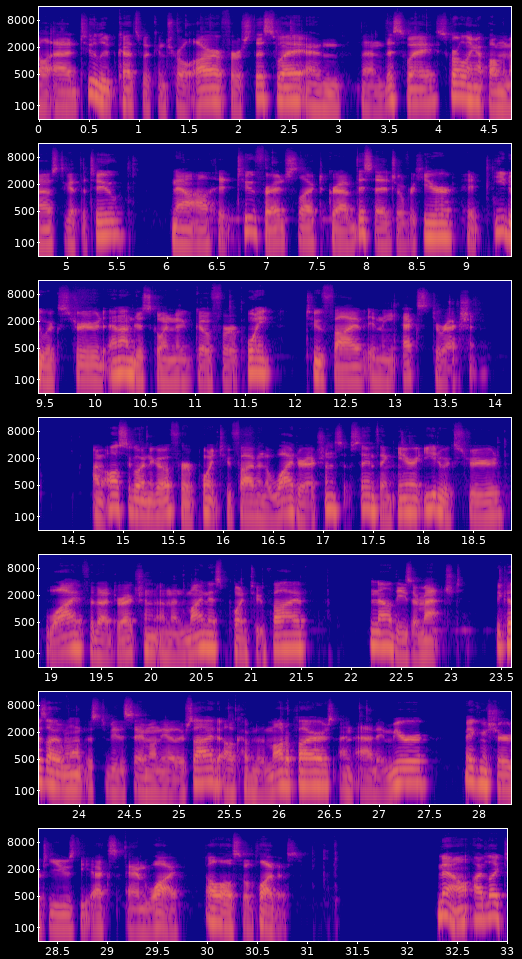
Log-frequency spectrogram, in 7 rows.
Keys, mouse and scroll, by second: 0.1 ctrl+r, 2.5 ctrl+r, 5.6 2, 7.0 click, 9.2 e, 14.2 middle click, 15.1 click, 17.7 e, 23.5 Tab, 25.5 click, 26.0 click, 31.0 click, 31.2 ctrl+a, 32.5-32.9 scroll down 5.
